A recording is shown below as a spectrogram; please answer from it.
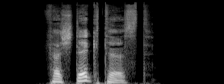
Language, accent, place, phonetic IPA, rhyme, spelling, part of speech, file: German, Germany, Berlin, [fɛɐ̯ˈʃtɛktəst], -ɛktəst, verstecktest, verb, De-verstecktest.ogg
- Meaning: inflection of verstecken: 1. second-person singular preterite 2. second-person singular subjunctive II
